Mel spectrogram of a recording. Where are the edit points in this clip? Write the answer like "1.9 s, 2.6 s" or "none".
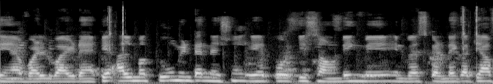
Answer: none

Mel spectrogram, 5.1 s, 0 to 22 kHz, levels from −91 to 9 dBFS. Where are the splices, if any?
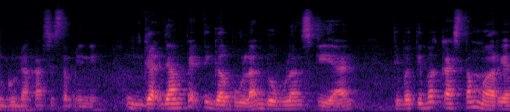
1.3 s

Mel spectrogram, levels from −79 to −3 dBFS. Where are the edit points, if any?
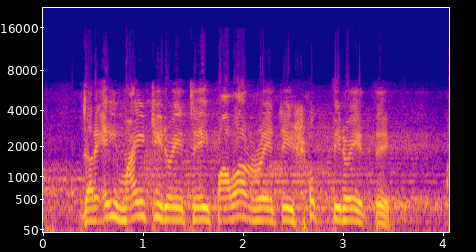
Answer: none

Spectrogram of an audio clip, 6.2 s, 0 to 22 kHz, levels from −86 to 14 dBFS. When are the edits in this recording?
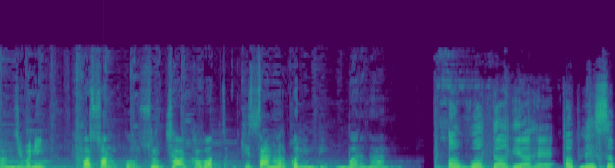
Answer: none

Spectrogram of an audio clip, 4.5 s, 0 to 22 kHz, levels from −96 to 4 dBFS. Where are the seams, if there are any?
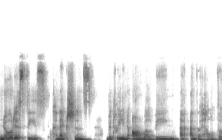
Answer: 1.0 s, 3.5 s

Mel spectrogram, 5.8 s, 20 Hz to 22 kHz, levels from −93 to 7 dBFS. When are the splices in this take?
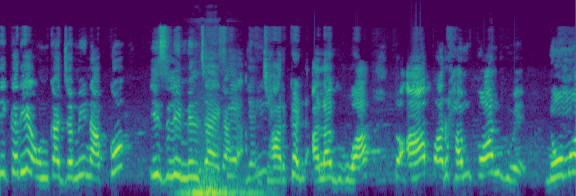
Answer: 2.3 s

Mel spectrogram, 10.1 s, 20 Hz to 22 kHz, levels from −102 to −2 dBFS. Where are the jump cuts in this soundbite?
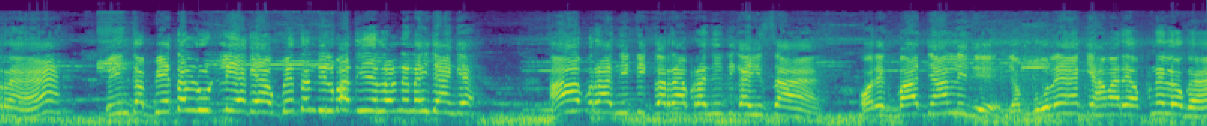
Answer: none

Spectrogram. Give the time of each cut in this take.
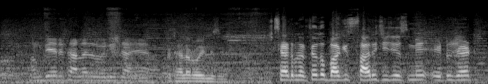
2.7 s

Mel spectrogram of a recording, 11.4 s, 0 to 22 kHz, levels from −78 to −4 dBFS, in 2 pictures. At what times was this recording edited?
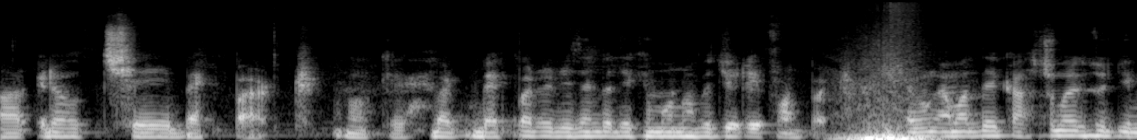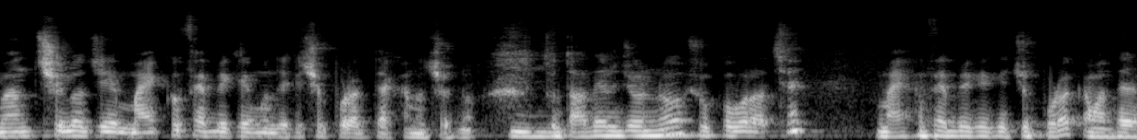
4.2 s

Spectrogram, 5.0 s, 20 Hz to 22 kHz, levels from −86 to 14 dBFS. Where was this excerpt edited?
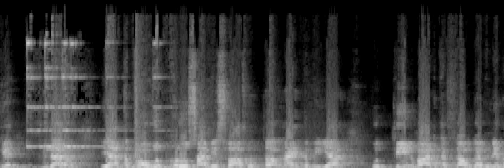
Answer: none

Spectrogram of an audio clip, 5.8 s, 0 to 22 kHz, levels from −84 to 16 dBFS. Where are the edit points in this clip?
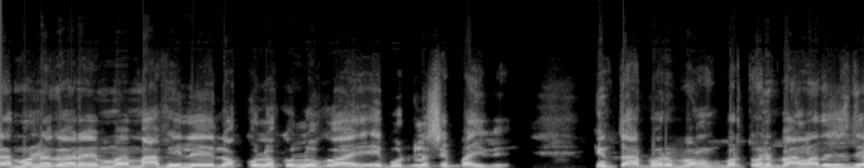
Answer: none

